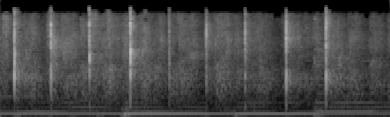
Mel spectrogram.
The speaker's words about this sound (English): Let's give the people who said that prayer a hand in the house this morning.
